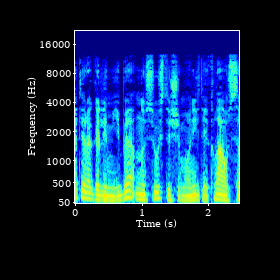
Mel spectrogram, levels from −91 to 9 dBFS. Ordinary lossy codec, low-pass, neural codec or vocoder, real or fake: AAC, 32 kbps; 19.8 kHz; none; real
